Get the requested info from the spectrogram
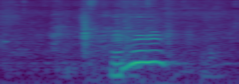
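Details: A French Bulldog, playing a nightly chase with its sibling before bedtime to burn off zoomies, gives a single brief, tonal whine that rises and then falls away.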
